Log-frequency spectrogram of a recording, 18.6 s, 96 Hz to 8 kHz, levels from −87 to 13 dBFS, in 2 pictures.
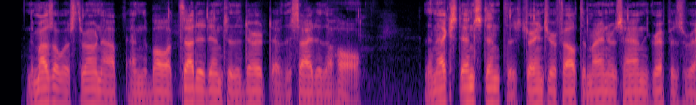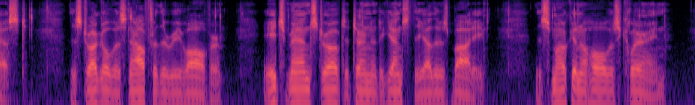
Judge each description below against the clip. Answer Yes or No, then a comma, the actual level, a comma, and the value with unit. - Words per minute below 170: No, average, 175 wpm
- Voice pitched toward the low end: Yes, very low, 90 Hz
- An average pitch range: No, narrow, 2.0 semitones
